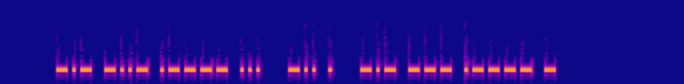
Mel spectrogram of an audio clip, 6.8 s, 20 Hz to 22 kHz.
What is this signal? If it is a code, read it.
Morse code, heard as a keyed tone, about 30 wpm, 700 Hz. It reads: KX1S DE KO1T
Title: USA Callsign DE Callsign - 4 Characters - 30wpm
